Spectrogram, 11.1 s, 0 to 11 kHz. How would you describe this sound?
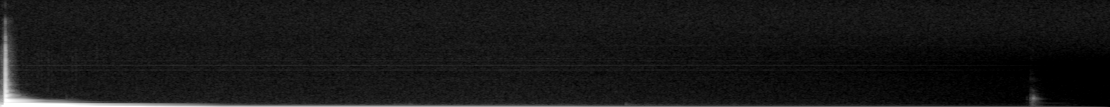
Instrument samples > String
E2 - Bass Guitar Palm Muted
E2 note picked and palm muted on a Squire Strat converted Bass. Static reduced with Audacity.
